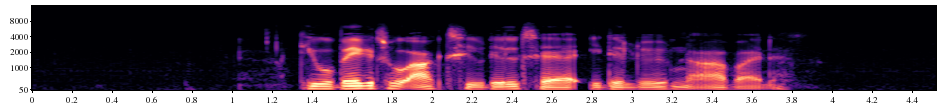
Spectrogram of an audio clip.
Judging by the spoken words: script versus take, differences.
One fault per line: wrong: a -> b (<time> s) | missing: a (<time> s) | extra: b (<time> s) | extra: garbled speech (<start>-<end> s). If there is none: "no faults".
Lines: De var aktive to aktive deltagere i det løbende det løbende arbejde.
wrong: aktive -> begge (1.5 s)
missing: det løbende (3.3 s)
